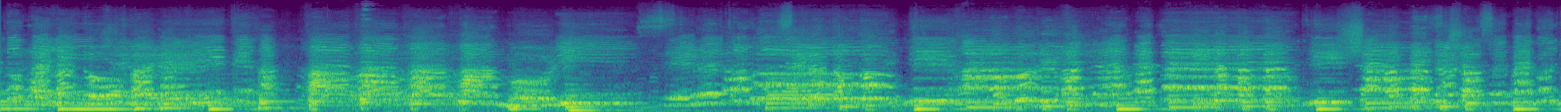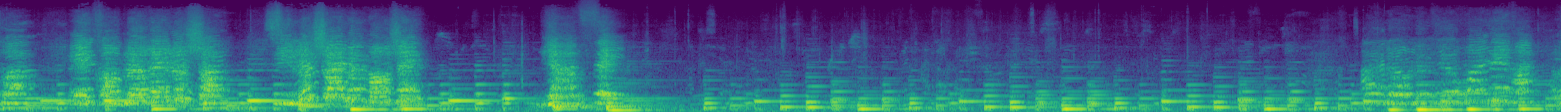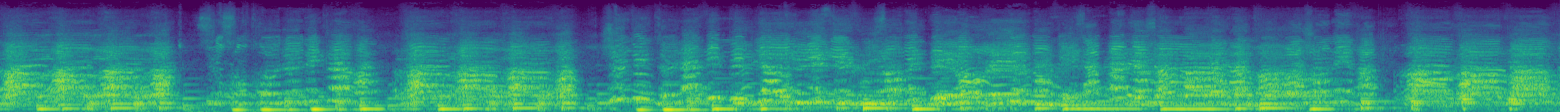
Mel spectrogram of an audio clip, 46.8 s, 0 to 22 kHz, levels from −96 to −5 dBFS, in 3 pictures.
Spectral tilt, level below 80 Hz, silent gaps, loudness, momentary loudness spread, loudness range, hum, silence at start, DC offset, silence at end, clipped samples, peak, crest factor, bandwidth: -7 dB/octave; -42 dBFS; none; -20 LUFS; 9 LU; 6 LU; none; 0 s; under 0.1%; 0 s; under 0.1%; -2 dBFS; 16 dB; 14.5 kHz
